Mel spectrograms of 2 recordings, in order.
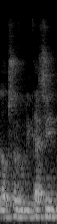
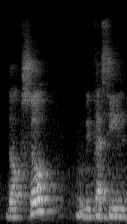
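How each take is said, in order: First: Said in the usual way. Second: Doxorubicin drawn out very slowly, part by part; slow sounding out. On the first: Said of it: "complete word के साथ में". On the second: Shown as a demonstration. Teacher showing students how to read the drug name. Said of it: "इसको आप doxorubicin पढ़िए".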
